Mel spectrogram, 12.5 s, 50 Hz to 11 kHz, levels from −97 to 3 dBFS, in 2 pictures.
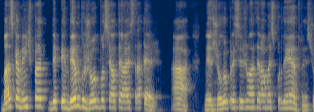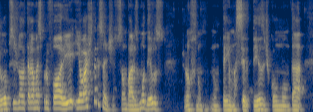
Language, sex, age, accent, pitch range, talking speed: Portuguese, male, 20-39, Brazilian, 135-190 Hz, 230 wpm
